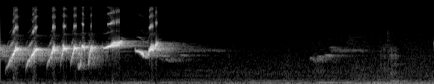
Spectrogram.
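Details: White-rumped shama song used to provoke rival shamas into singing: a quick series of about eight rising whistled notes, then a longer slurred whistle, followed by near silence with a faint soft note.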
